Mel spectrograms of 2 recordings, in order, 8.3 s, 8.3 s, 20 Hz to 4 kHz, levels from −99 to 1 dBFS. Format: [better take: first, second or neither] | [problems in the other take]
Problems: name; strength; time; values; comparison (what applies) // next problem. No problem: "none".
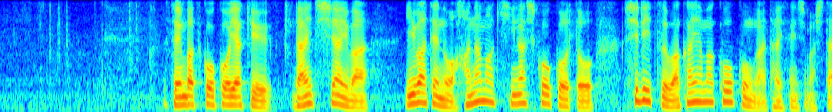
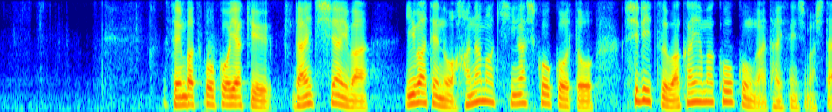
first | noise reduction (neural separator model SepFormer DNS4)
